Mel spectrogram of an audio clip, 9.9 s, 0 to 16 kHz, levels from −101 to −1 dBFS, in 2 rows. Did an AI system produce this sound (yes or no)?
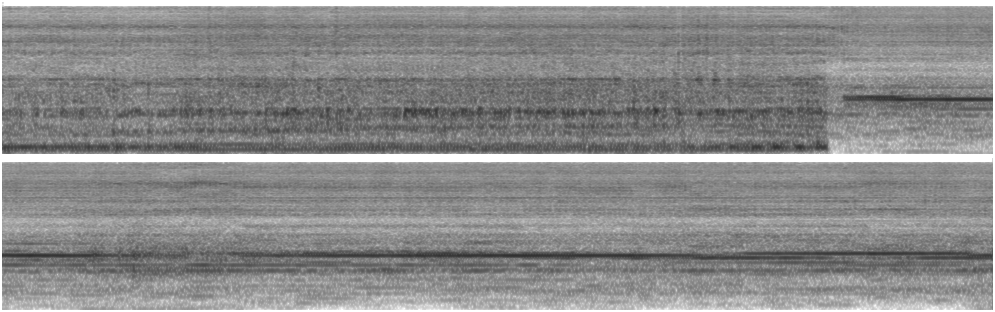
yes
